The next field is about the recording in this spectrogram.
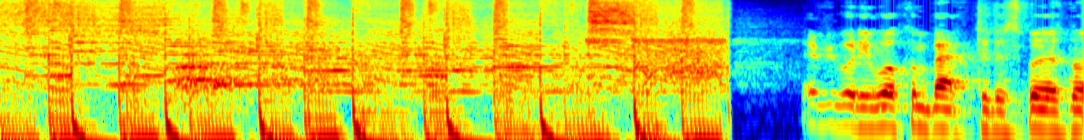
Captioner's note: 환호성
